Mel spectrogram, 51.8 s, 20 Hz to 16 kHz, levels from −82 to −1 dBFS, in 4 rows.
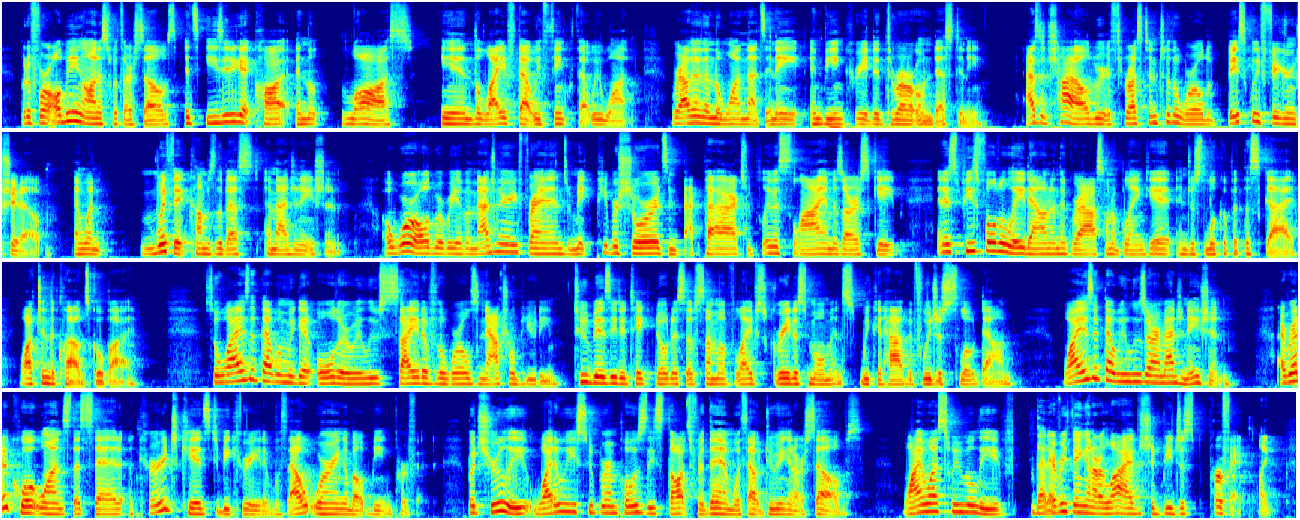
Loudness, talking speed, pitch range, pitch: -16 LUFS, 220 wpm, 150-185 Hz, 155 Hz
